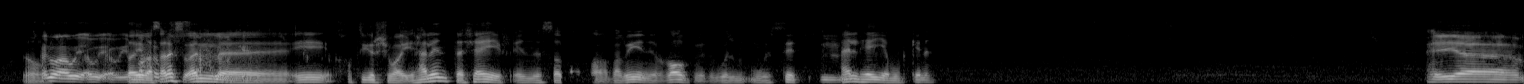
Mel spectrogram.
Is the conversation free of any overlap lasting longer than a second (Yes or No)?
No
